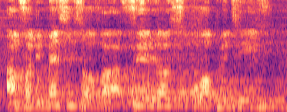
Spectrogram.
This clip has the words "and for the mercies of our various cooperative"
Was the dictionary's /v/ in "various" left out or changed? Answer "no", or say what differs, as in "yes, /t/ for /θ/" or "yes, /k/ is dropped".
yes, /f/ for /v/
